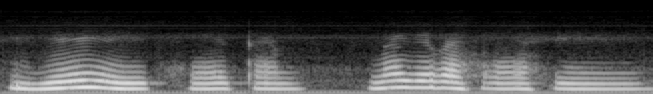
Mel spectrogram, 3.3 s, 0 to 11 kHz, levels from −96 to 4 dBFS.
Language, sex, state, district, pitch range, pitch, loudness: Hindi, female, Madhya Pradesh, Bhopal, 190-215 Hz, 195 Hz, -14 LUFS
